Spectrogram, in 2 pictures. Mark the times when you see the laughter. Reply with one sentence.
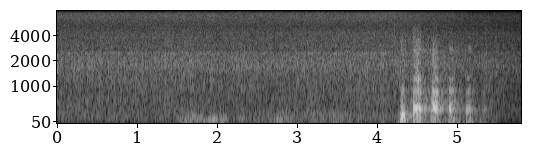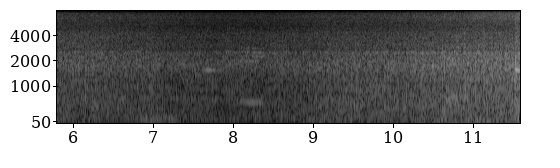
The laughter can be heard from 4.2 to 5.3 s.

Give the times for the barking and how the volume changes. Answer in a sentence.
The barking can't be heard in this clip.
